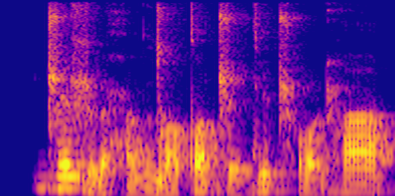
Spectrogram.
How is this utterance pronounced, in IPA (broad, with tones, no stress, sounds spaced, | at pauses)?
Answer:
ɖ͡ʐ e˥ ʐ ɯ˨˩˦ ħ ɤ˩ ŋ ŋ͡ǀ u˨˩˦ tˤ ɤ˥ ɖ͡ʐ e˩ d i˥ ʈ͡ʂʰ ɔ˨˩˦ ɖʱ a˥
